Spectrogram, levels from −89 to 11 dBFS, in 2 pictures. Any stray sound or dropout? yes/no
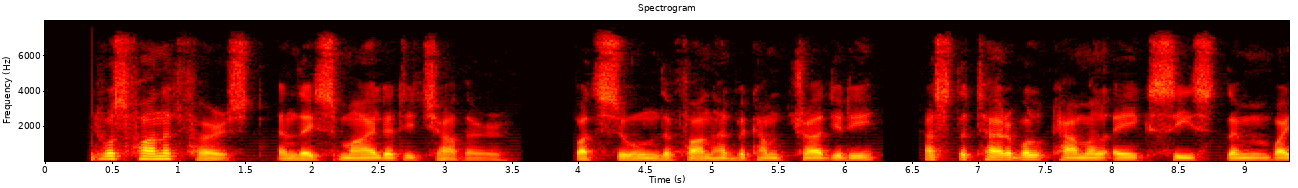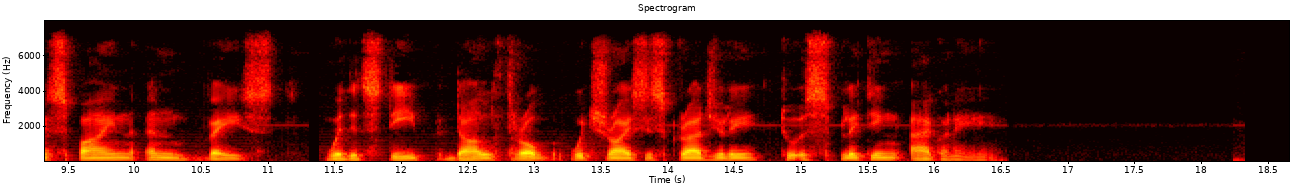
no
